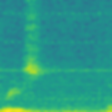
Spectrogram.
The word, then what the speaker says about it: Reese: According as far as the pool wise, Mike Reese, I know it looks like Ruiz the way it's spelled, but it's Reese.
